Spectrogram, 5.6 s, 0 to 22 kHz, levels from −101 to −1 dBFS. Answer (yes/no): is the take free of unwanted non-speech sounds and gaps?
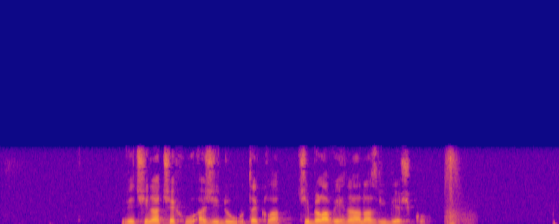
no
